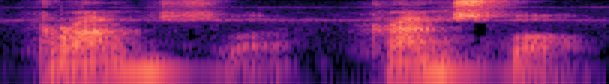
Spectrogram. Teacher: Here the stress comes in the initial position.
